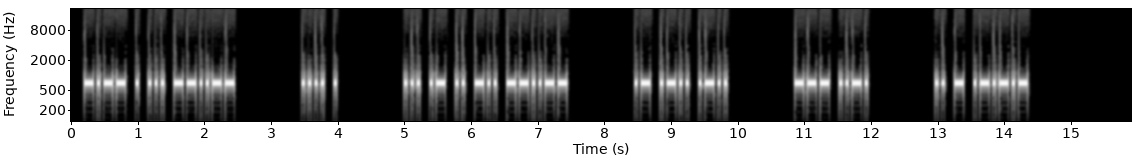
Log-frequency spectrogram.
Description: Morse code, heard as a keyed tone, about 25 wpm, 700 Hz. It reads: YES, HE SAID, ALL OF IT.
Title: 3x Word-Spacing - Sentences from Top 500 Words - 25wpm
